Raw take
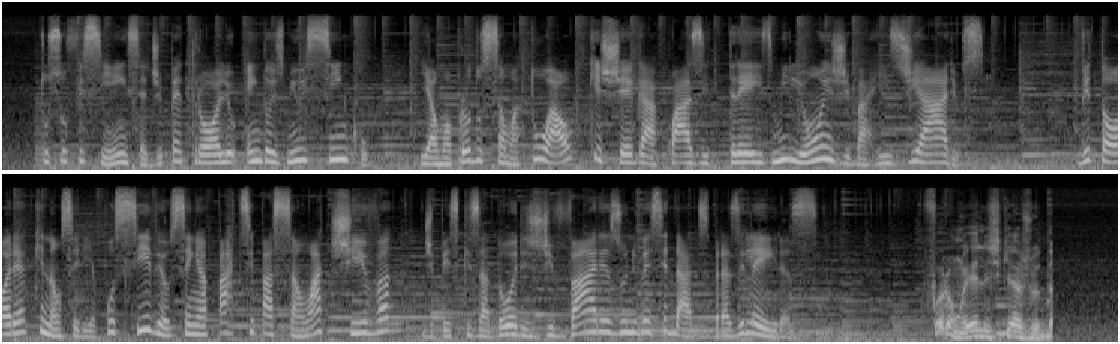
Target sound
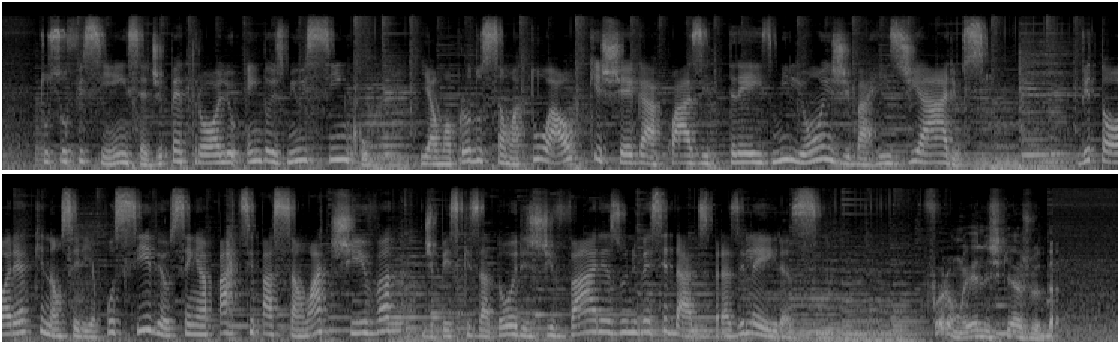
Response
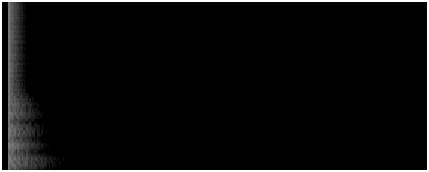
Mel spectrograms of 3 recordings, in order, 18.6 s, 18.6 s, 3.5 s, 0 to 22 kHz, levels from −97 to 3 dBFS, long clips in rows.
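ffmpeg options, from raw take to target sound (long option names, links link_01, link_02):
-filter_complex "[0:a]areverse,acompressor=threshold=-40dB:ratio=6,areverse,asplit=2[link_01][link_02];[link_02]adelay=45,volume=-12dB[link_03];[link_01][link_03]amix=inputs=2:normalize=0,volume=2.5dB"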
